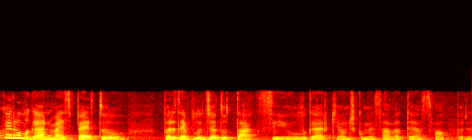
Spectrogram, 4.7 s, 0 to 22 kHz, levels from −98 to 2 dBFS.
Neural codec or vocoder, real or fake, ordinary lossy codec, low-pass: none; real; none; none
